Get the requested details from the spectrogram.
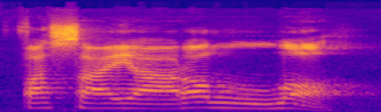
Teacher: sudah kita bahas disebut dengan lafdzul jalalah Abdul jalalah di sini dibaca tafkhim atau dibaca tebal atau dibaca dengan suara O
